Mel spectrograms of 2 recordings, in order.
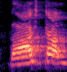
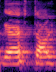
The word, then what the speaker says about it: Gestalt: गास्ट theory by match ठीक है ये हो गया हमारा गैस स्टार्ट गस्टाल्ट भी कह सकते है गैस स्टाल्ट भी कह सकते हैं जैसा जिसका उच्चारण हो उसी तरीके से बोल सकते हैं।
